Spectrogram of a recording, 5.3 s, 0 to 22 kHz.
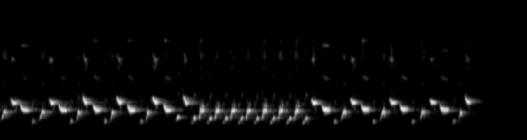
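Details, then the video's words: European goldfinch, one of five wild-caught birds in a song competition, delivering a fast, continuous twittering song of high, sharp chirps and buzzy notes, repeated several times a second for nearly five seconds before stopping. "مسابقة افضل تغاريد 5 حساسين ويدانية"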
